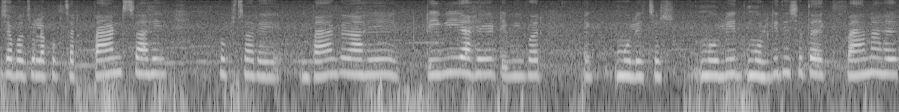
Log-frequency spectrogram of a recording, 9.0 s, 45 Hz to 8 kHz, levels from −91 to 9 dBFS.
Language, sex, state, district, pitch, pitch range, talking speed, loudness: Marathi, female, Maharashtra, Washim, 255 Hz, 245-265 Hz, 155 wpm, -17 LUFS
